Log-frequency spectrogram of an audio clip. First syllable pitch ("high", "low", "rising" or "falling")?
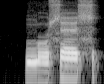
low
